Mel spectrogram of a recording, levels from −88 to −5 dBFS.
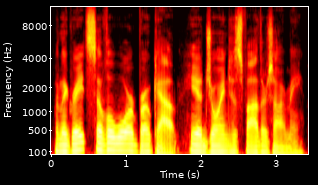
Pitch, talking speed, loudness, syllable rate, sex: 100 Hz, 230 wpm, -16 LUFS, 5.6 syllables/s, male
